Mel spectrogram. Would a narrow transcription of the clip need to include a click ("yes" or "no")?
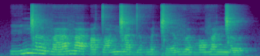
yes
